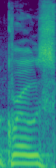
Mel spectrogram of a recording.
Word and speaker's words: Gros: jenny both said grows funk and i'm like i don't like it and buddha goes you're you grow the funk well also your last name is often mispronounced as gross anyways they're gross right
